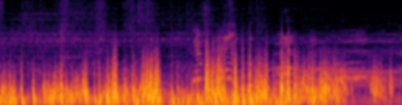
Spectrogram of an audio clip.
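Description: Wind rumbling on a phone microphone, with close handling rustles and knocks and indistinct voices on a sports field.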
